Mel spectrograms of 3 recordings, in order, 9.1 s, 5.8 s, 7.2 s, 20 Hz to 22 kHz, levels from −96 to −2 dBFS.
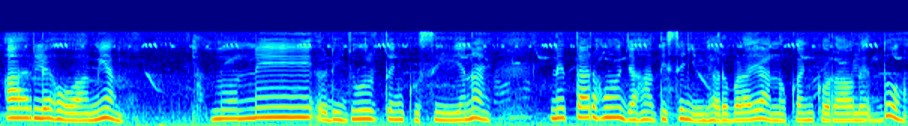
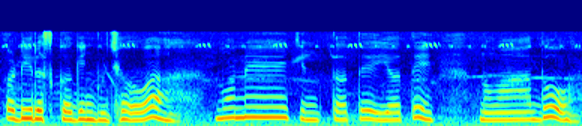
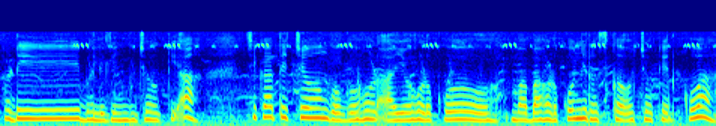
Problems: background sounds at intervals, background conversations at intervals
